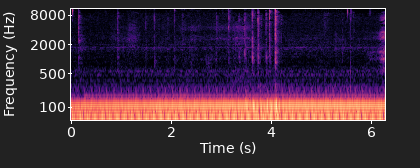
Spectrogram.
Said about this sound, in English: No, his truck's not that rumbly. It's rumbly, but not that rumbly. That is super rumbly.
